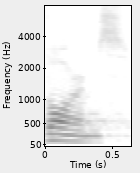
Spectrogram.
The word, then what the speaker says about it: Worms: And so it looks a little weird to speak of the diet of Worms, or the Diet of Worms, as it's pronounced in Germany, in German.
